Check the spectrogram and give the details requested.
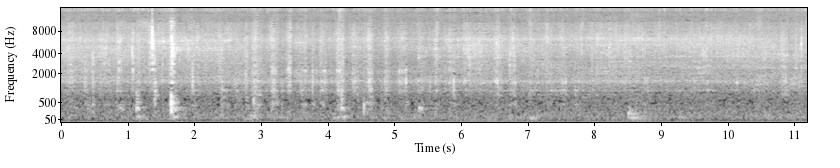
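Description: Faint sizzle of chopped spinach frying in oil in an aluminium pot, with light scraping and ticking of a wooden spoon stirring it, the spoon sounds mostly in the first half.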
